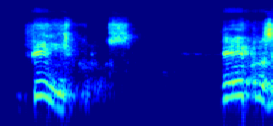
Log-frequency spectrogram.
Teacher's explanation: ele é acentuado porque a antepenúltima sílaba é a mais forte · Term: proparoxítona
